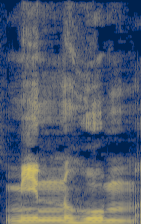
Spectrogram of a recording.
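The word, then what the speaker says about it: مِنْهُمْ: itu silakan saudara hafal nunnya kita baca jelas minhum begitu kemudian dia tidak didengungkan pendek saja minhum jangan jangan dibaca minhum jangan dipanjangkan seperti itu jangan salah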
